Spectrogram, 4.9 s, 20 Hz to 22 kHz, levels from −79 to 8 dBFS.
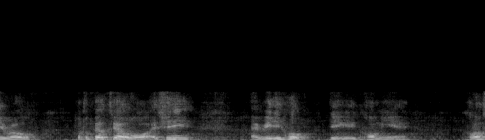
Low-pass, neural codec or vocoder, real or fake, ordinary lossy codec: none; codec, 16 kHz, 4.8 kbps, FACodec; fake; none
